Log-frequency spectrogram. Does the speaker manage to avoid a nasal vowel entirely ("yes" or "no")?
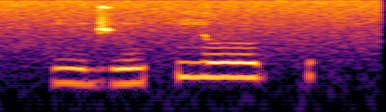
no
